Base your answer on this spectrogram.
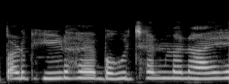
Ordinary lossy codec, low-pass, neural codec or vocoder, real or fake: none; none; none; real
